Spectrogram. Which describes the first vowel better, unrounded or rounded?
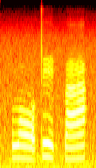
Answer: rounded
